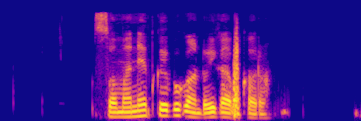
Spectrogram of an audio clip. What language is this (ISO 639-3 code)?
kln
